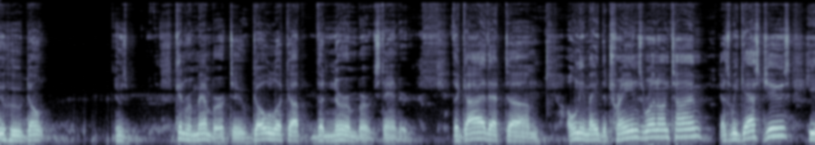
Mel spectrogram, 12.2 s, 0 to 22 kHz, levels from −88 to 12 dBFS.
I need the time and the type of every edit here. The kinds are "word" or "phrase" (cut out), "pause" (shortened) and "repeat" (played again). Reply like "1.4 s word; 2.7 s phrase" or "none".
none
